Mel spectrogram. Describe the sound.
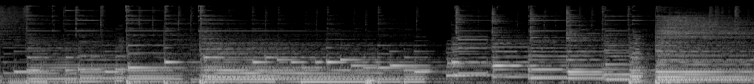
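Film score cue from a 1991 movie, written in an adult contemporary jazz style, with rich sustained chords and bright tinkling accents. It flows continuously at a fairly loud level, with a short dip in the middle before the texture thickens again.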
